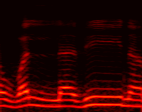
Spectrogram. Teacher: वा अल्लज़ीना मिन क़ब्लिहिम, मिलाकर पढ़ने की सूरत में वाव पर जो ज़बर है इसे अल्लज़ीना के लाम के साथ मिलाएंगे, दरमियान से हमज़ा यानी अलिफ को हज़फ किया जाएगा। वल्लज़ीना मिन क़ब्लिहिम कज़्ज़बू बी आयाति रब्बिहिम।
